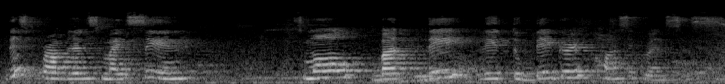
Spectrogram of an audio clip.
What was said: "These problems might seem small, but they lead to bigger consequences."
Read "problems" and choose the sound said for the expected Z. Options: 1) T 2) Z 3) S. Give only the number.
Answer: 3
